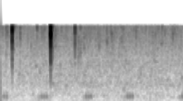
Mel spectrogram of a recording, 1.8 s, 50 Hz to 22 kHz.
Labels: {"label": "biophony", "recorder": "SoundTrap 500"}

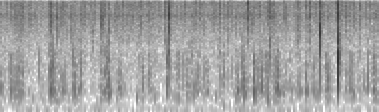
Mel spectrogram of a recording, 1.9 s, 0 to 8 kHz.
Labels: {"label": "biophony, sea urchins (Echinidae)", "recorder": "SoundTrap 600 or HydroMoth"}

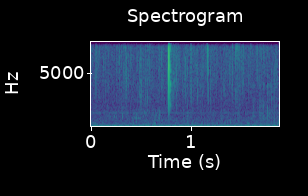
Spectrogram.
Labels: {"label": "anthrophony, boat engine", "recorder": "SoundTrap 500"}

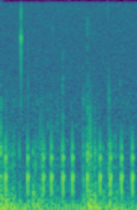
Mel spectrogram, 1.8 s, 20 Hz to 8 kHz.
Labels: {"label": "biophony, knock croak", "recorder": "SoundTrap 300"}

